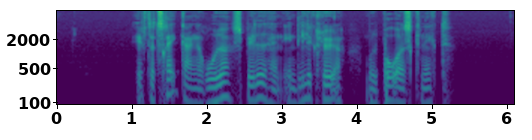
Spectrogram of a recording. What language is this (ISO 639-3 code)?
dan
